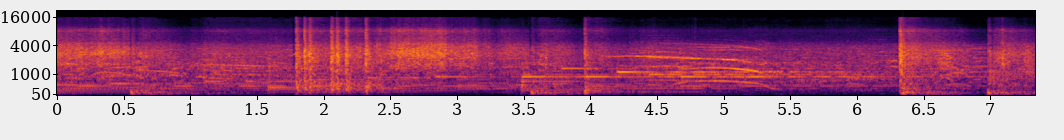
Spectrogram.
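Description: Aerial fireworks shells bursting in sharp bangs, a cluster of them about two seconds in and single bangs later on, over steady background music.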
